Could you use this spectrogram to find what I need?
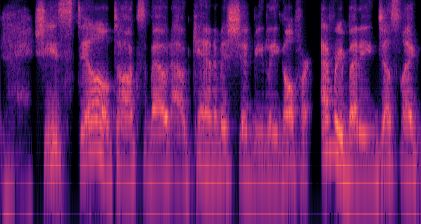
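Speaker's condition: Voice loss after throat polyp; two years after throat surgery

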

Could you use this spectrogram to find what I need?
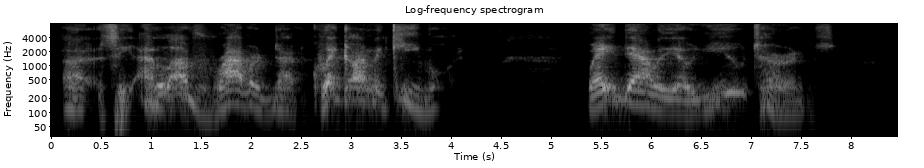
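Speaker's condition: Speech impediment; slight speech impediment

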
